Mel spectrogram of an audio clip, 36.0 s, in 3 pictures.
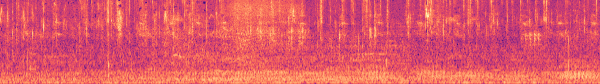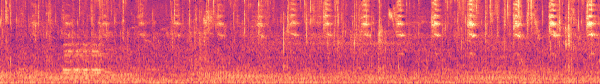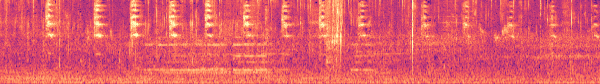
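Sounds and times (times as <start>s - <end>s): cats chewing: 0.0s - 36.0s
low background hum: 0.0s - 36.0s
small bird chirping: 17.1s - 21.6s, 22.2s - 24.1s, 24.9s - 36.0s.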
